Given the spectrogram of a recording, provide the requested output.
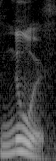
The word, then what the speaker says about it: Newark: kid do it yeah it's Newark I never knew how to say it I swear like 70 of my family two words okay real quick we need a lesson two seconds so it's newer yes all right got it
